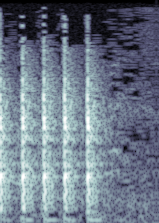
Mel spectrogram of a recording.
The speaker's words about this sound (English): Jesus knocking.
